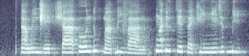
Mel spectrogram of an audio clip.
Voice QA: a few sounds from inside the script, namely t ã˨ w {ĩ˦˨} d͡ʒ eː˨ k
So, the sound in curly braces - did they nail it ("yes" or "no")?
no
